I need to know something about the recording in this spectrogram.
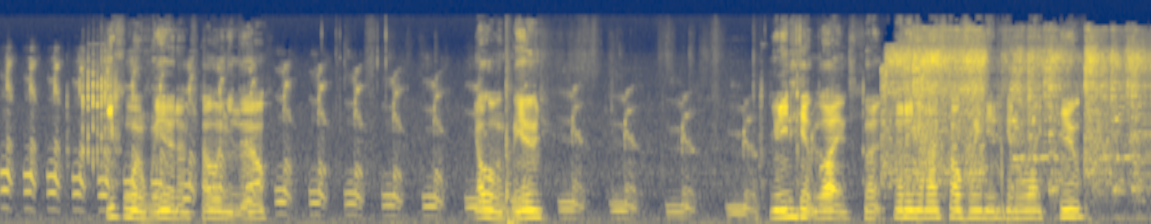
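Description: A teenage boy talks with animation close to a microphone.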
